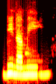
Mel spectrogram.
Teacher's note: make this noon a bit shorter because it was too long for just a fatha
